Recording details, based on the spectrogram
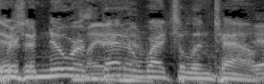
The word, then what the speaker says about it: Wetzel: I thought that Wetzel's Pretzels was just a silly name because Wetzel rhymes with pretzel.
